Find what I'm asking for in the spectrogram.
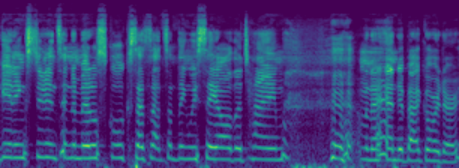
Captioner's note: laughs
